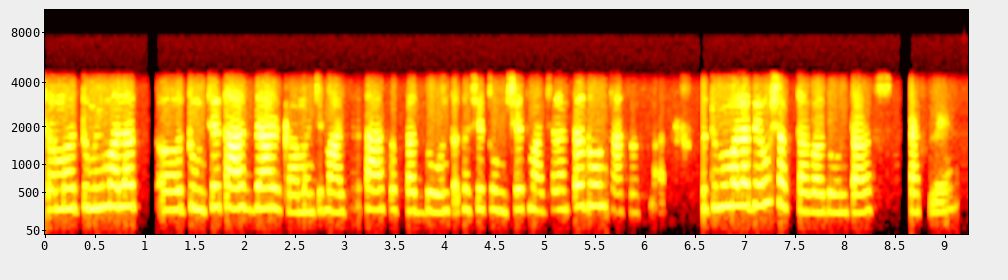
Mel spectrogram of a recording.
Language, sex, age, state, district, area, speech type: Marathi, female, 18-30, Maharashtra, Mumbai Suburban, urban, conversation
